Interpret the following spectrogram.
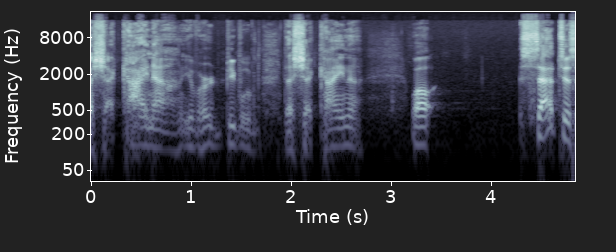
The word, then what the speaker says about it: shekinah: kavod the kavod adonai the shekinah or the shaheena in a hebraic pronunciation is a feminine word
